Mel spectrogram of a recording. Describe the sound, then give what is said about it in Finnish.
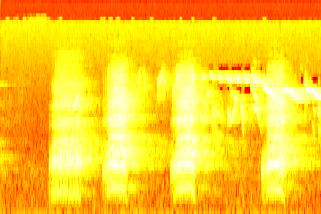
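A bird gives four harsh, raspy caws in a steady sequence, each call loud, with a faint high thin tone lingering in the background and no voices. “linnut muodostaa pääosan ääniraidasta.”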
